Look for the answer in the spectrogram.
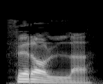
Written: Ferolla

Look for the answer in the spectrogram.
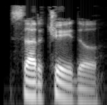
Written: Sarcedo

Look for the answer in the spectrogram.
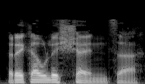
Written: recaulescenza

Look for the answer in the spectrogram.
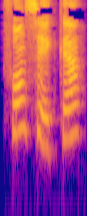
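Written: Fonseca

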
